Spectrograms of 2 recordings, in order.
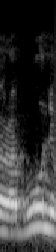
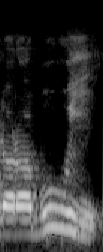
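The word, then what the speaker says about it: يضربني: dia kan ya aku biar bacanya dorabuni bukan dorabui ya dorabuni yadribuni itu nunnya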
